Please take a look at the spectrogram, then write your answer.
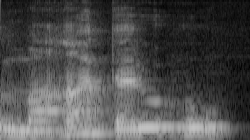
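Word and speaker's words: महातरुः: अब ये जो विसर्ग है उसका हु निकलेगा, क्योंकि यहाँ पे विसर्ग के अंदर जो रू है उसके अंदर र और उ मिला हुआ है लास्ट में, तो अपन ह के साथ उ मिला के हु करेंगे उसका उच्चारण।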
